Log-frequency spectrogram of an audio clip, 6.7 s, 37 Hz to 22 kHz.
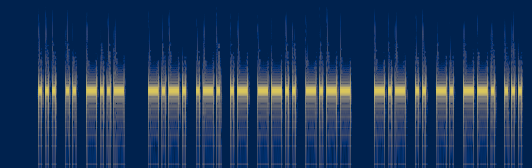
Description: Morse code, heard as a keyed tone, about 28 wpm, 700 Hz. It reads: SIX CRAZY KINGS
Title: Pangram Challenge v2 - 28wpm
